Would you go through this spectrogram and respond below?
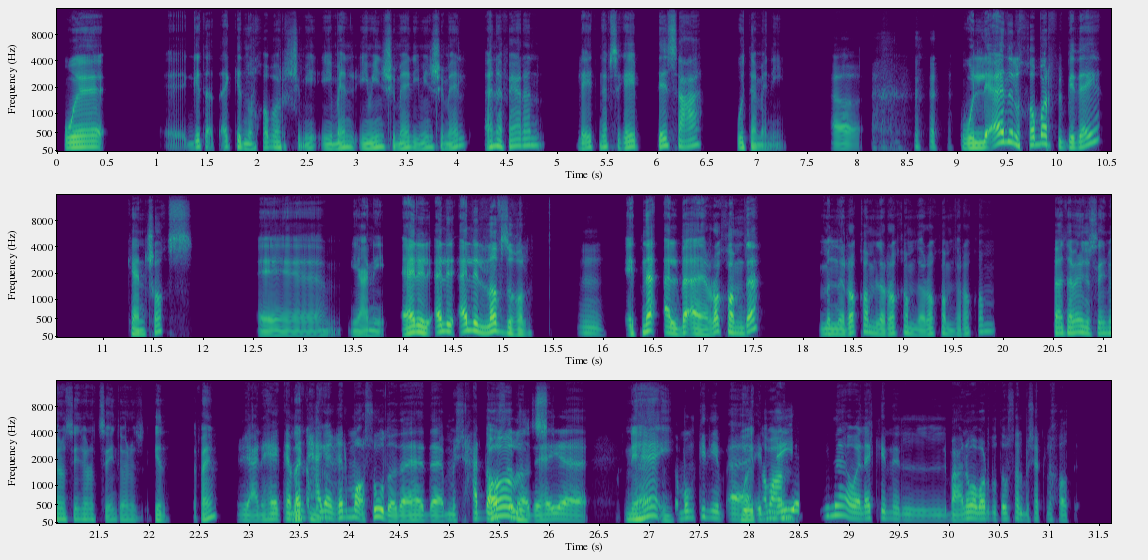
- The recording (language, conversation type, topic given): Arabic, podcast, إنت بتتعامل إزاي مع الأخبار الكدابة أو المضللة؟
- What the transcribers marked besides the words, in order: laugh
